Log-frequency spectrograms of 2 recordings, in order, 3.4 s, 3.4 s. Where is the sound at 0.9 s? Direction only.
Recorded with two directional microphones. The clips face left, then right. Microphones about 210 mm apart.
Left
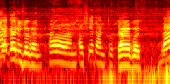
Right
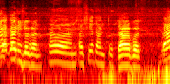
20° right (ahead or behind).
